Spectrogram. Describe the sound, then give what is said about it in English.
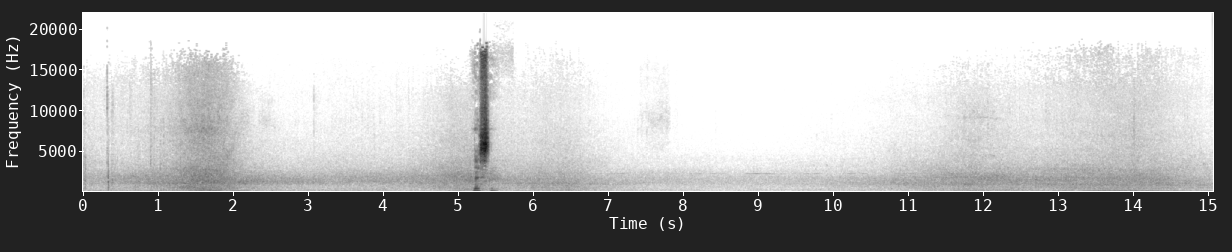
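A steady hubbub of road traffic rumbles on throughout, dense and continuous, with a brief sharper burst about midway; a voice speaks briefly over it. “But the traffic is just a hubbub in the background that we could do without.”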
